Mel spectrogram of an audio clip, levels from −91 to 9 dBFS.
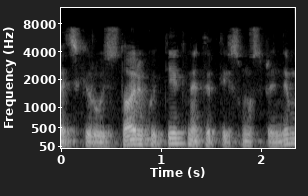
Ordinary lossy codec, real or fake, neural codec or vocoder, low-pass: AAC, 32 kbps; real; none; 7.2 kHz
